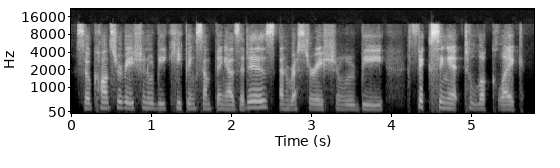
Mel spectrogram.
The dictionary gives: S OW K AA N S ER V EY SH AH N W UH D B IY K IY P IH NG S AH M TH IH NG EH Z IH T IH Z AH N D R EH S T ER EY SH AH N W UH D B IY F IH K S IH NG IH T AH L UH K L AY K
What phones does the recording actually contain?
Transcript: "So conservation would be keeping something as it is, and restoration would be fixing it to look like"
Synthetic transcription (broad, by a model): S OW K AA N S ER V EY SH AH N W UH D B IY K IY P IH NG S AH M TH IH NG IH Z IH T IH Z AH N R EH S T ER EY SH AH N W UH D B IY F IH K S IH NG IH T AH L UH K L AY K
